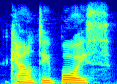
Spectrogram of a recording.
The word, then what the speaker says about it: Comtebois: For she was a Fitzstardon, a daughter of the ducal house of Comtebois, pronounced County Boyce, and she's very handsome still.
